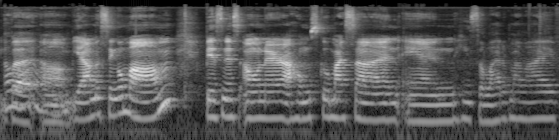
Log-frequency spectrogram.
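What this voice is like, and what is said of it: Southern US drawl. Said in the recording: “southern drawl. ... Okay, I thought I heard that.”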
